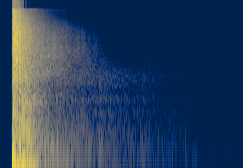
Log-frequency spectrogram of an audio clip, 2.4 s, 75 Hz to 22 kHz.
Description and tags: This is a gunshot from a series of 4 created using only household objects and myself.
